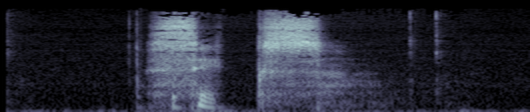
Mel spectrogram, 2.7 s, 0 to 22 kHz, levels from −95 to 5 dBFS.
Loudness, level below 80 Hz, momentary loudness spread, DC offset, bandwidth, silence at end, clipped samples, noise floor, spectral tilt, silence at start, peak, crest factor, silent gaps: -14 LUFS; -66 dBFS; 7 LU; under 0.1%; 16.5 kHz; 1 s; under 0.1%; -67 dBFS; 1.5 dB/octave; 0.75 s; -2 dBFS; 20 dB; none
